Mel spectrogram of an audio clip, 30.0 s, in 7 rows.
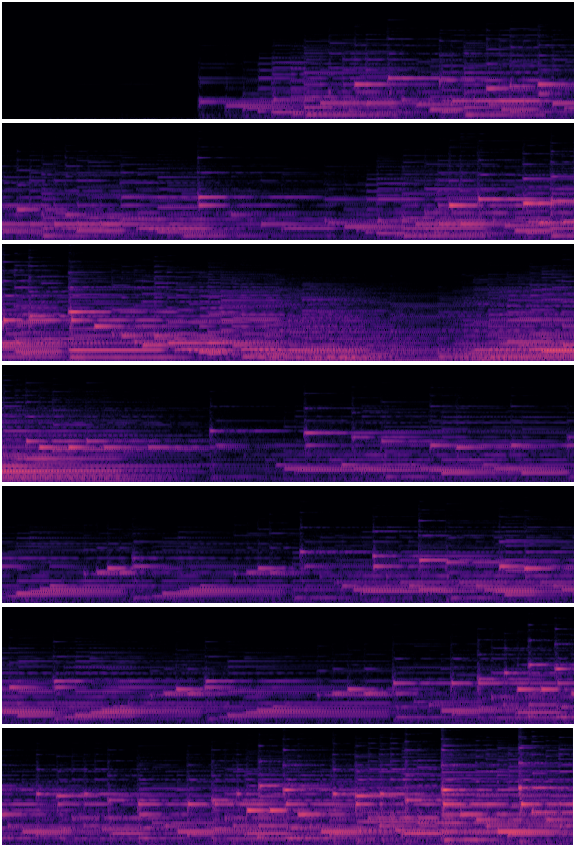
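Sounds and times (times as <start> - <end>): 
piano: 0.7 - 30.0.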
